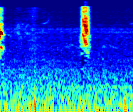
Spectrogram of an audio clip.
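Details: Female Double-collared seedeater call, played to get males singing: a single short, very high, harsh chip about one second in, with a faint trace of another at the start over steady low background hiss.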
